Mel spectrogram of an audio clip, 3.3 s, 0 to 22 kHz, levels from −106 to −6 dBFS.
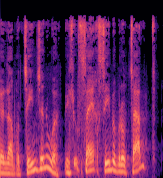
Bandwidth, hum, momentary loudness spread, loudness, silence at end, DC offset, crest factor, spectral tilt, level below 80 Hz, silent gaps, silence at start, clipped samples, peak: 15.5 kHz; none; 5 LU; -28 LUFS; 0.2 s; under 0.1%; 16 dB; -4.5 dB/octave; -58 dBFS; none; 0 s; under 0.1%; -12 dBFS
